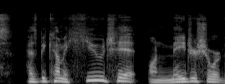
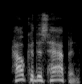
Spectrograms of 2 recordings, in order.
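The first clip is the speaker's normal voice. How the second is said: a mild tearful cry, pitched up; 10 semitones higher, faster than usual. A narrator's reading. Shocked girl reading the news, mildly tearful. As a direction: let a little tearfulness into the question. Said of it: "voice was filled with tears".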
